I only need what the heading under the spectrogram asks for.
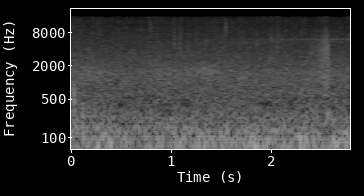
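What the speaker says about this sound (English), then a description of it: "Rain was never like this in the city." Steady rain falling in the farming game Fields of Mistria, a dense even hiss of drops hitting surfaces, continuous and fairly loud with no voices.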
